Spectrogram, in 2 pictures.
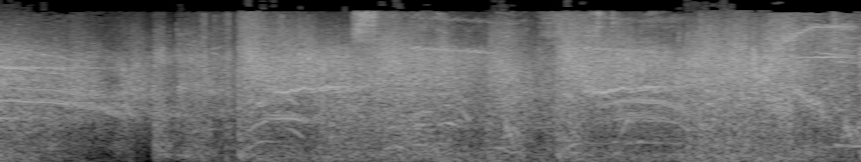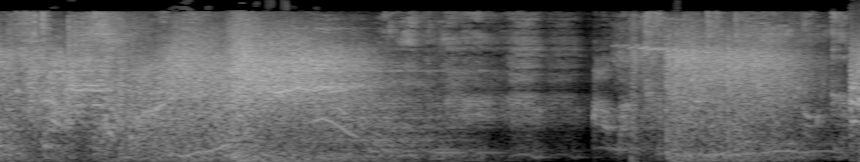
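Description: Punches and kicks land with sharp impacts.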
